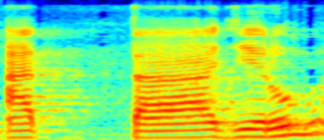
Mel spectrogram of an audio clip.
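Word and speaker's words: التاجر: Misalnya di sini at-tajiru, apabila ada alif lam bertemu dengan ta, maka jangan sampai dibaca al-ta, tapi langsung ke at-tajiru.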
